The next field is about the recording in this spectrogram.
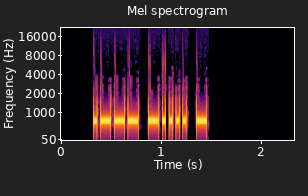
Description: Morse code, heard as a keyed tone, about 34 wpm, 700 Hz. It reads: J6T
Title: Three Challenging Letter-Number Combinations 35wpm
